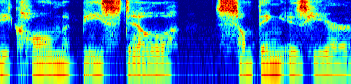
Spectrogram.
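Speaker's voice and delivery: hushed, soft, careful half-whisper. A character creeping toward a rustling sound, half-whispering. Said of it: "I'm just gonna whisper".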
